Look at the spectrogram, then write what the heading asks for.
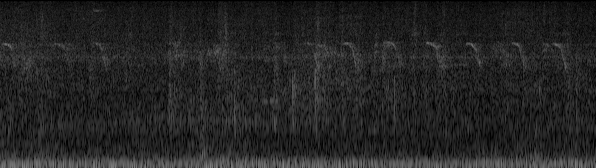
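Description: Small birds chirping, a quick series of short high notes that each fall in pitch, over a steady low rumble.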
